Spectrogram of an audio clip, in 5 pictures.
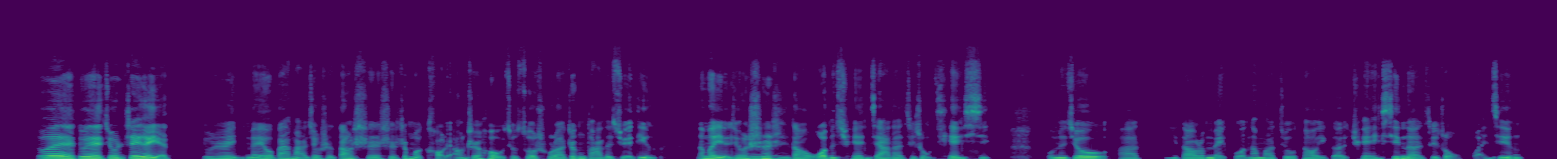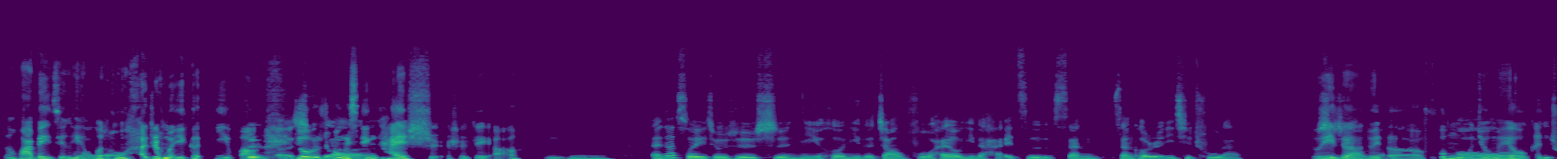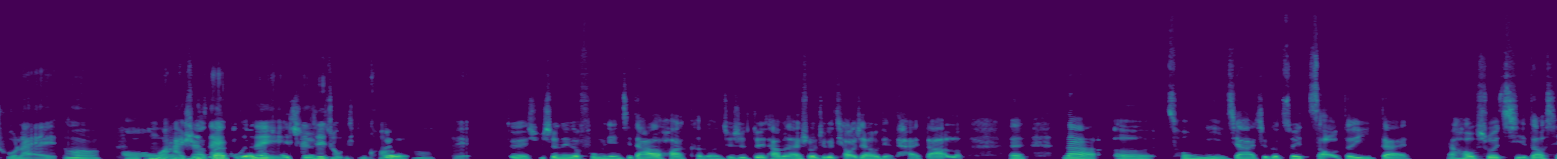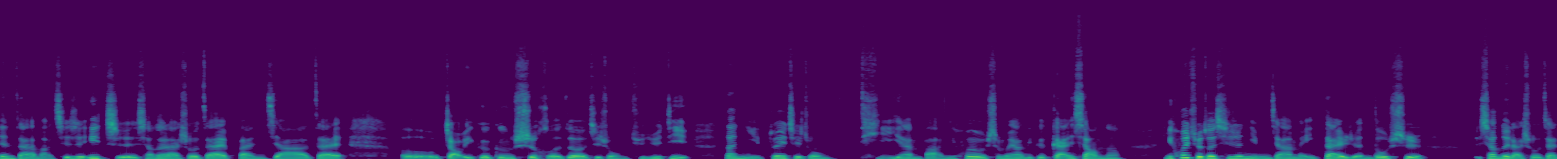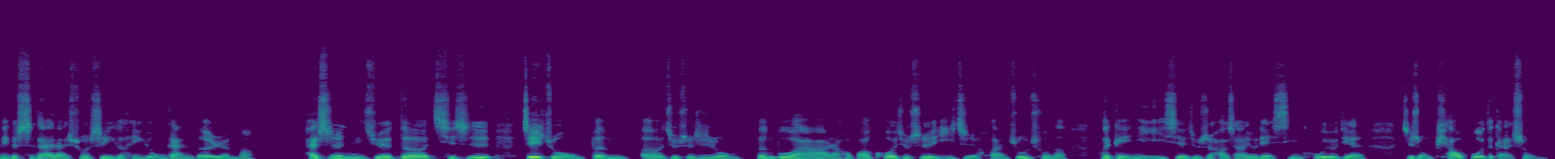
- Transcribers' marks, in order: laughing while speaking: "也不同了这么一个地方"; tapping; other background noise
- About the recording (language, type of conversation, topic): Chinese, podcast, 你能讲讲你家族的迁徙故事吗？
